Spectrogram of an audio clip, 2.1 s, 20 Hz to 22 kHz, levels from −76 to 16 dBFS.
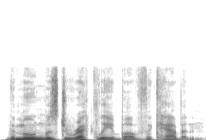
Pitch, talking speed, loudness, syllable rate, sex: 105 Hz, 205 wpm, -18 LUFS, 6.1 syllables/s, male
